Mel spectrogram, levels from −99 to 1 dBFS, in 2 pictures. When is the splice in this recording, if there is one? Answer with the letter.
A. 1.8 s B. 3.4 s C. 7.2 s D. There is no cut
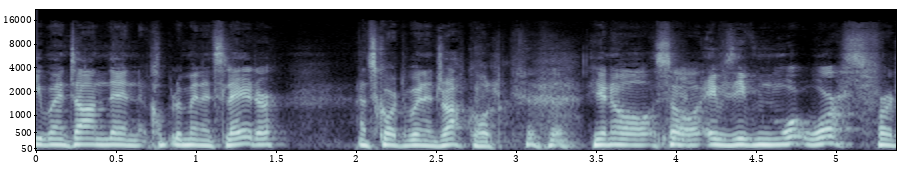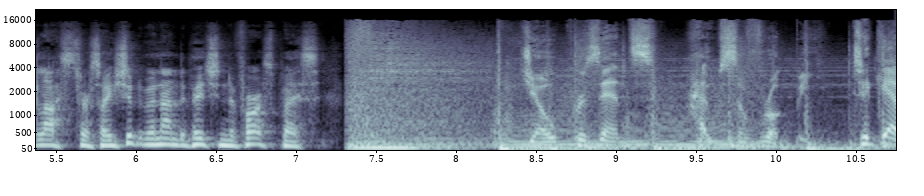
C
